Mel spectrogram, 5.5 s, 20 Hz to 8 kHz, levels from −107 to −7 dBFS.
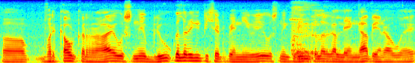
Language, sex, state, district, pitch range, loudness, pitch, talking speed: Hindi, male, Gujarat, Gandhinagar, 105-120 Hz, -18 LUFS, 115 Hz, 225 wpm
